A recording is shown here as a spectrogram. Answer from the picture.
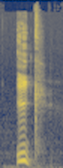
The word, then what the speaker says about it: Eick: How do you pronounce this? E-A-C-K? E-I-C-K. – Eek. – All right. Eek.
